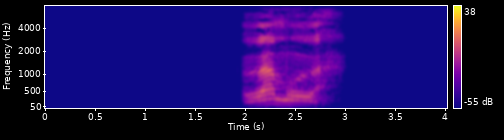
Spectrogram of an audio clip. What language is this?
Mokpwe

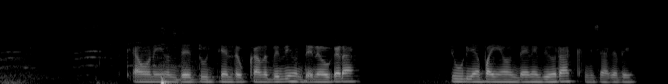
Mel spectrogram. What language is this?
Punjabi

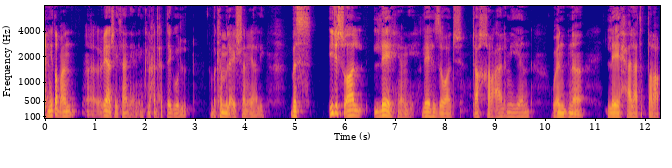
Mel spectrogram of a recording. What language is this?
Arabic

